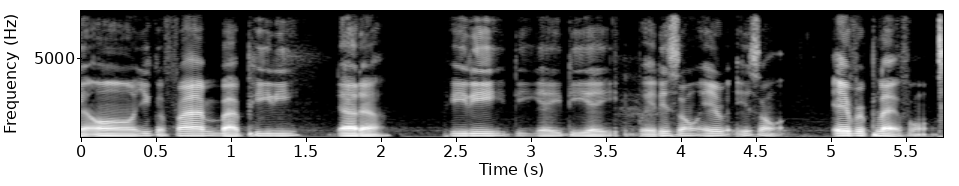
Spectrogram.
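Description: A man with an American accent talks at a very fast pace, his pitch medium and his intonation fairly even. The recording is very clean, with a silent background. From Atlanta, Georgia. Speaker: rapper. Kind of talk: casual interview.

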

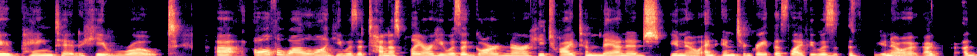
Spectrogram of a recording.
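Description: A woman with an unremarkable speaking voice talks at a moderate pace in a medium pitch, with ordinary pitch variation. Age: 50s. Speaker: productivity coach and keynote speaker. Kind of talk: interview conversation.

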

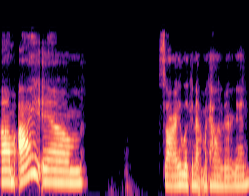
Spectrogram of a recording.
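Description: In a very clean recording with a silent background, a woman speaks at a moderate pace with ordinary pitch variation in a plain, everyday voice. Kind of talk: casual chat.

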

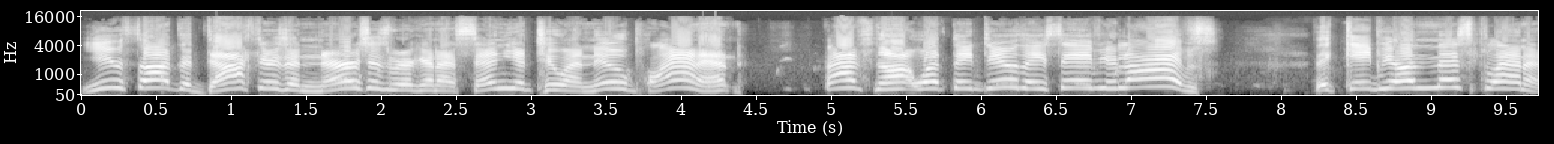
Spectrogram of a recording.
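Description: The speaker uses a put-on character voice pitched high. The pace is moderate. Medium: read story.

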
